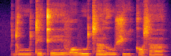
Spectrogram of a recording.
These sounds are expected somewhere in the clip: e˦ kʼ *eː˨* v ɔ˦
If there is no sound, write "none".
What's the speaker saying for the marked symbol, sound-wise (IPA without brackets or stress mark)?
eː˨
